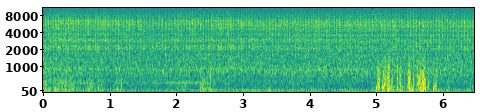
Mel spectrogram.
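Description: Small vintage farm tractor's engine running slowly under load as it climbs a steep trailer ramp, with a few louder bursts about five seconds in.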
